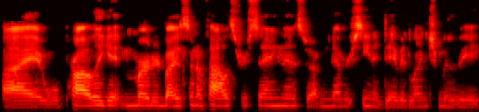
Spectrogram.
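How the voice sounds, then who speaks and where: A man's medium-pitched, normal speaking voice at a moderate pace. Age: 20s. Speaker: podcast host, film reviewer. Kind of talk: casual chat.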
